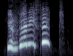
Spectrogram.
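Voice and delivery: very high, loud sing-song praise; chirpy high nurse; Scottish nurse voice. A narrator's reading. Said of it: "a heavy Scottish accent and a high-pitched sing-song voice".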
